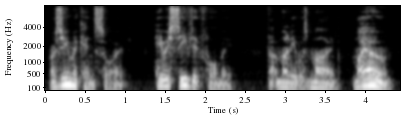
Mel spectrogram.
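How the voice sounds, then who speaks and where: A man playing a weary, self-loathing man in audiobook dialogue, confessing in a brooding, bitter, halting manner. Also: medium pitch, lively intonation, breathy edge. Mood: hurried, defensive.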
